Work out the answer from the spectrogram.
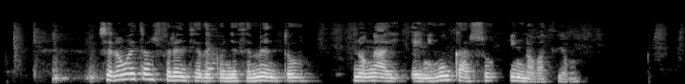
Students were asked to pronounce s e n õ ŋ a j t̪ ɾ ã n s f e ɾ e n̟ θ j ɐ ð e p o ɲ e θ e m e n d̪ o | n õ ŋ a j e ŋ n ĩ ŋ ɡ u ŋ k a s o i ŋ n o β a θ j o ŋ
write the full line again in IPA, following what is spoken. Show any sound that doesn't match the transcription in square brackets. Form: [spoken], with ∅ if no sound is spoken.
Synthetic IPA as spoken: s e n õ ŋ a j t̪ ɾ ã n s f e ɾ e n̟ θ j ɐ ð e [k] o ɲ e θ e m e n [t̪] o | n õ ŋ a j e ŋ n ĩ ŋ ɡ u ŋ k a s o i ŋ n o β a θ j o ŋ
